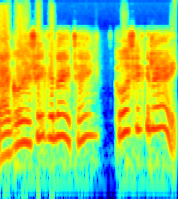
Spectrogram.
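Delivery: teasing taunt in a high singsong.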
